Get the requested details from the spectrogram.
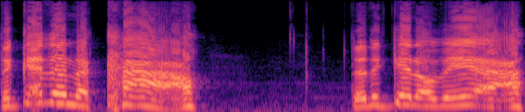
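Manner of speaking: heavy Cockney accent, loud and high. Showing how a Cockney person talks, heavy Cockney accent. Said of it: "heavy Cockney accent".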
